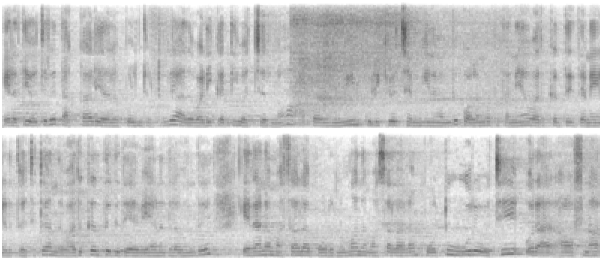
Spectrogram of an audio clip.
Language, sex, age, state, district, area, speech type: Tamil, female, 18-30, Tamil Nadu, Thanjavur, urban, spontaneous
